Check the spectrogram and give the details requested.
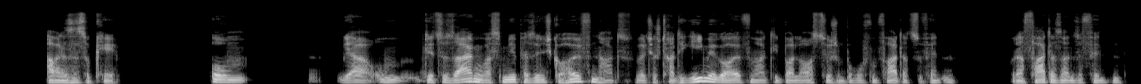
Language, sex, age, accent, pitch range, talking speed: German, male, 40-59, German, 95-115 Hz, 175 wpm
